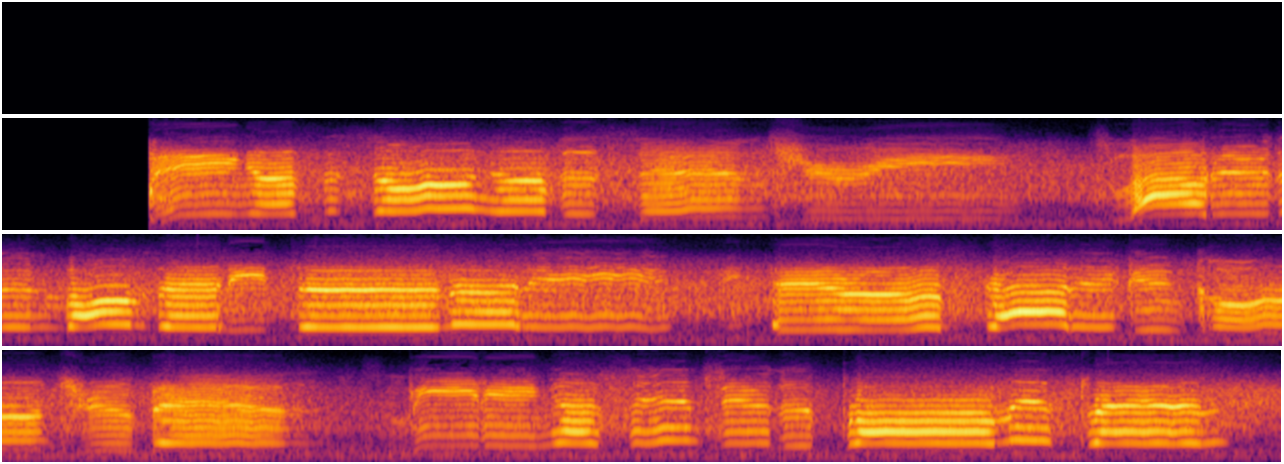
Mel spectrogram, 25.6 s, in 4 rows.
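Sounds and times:
person singing: 7.2 - 25.5.

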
